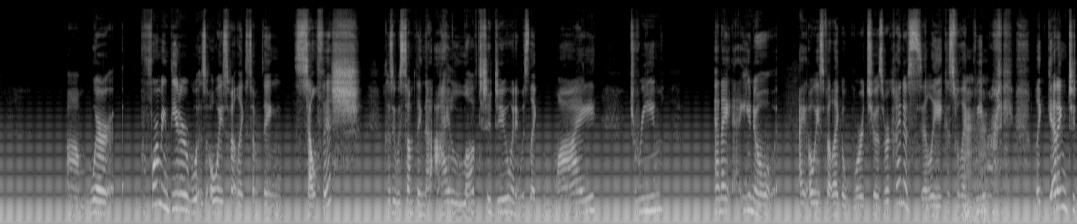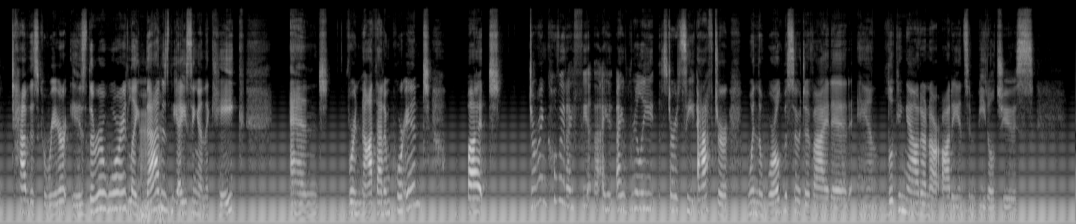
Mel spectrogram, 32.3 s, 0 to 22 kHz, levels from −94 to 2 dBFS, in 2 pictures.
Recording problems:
electrical hum; loud; throughout; 60 Hz, 8 dB below the speech

